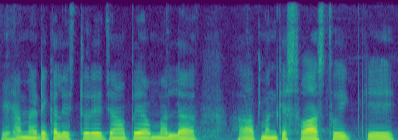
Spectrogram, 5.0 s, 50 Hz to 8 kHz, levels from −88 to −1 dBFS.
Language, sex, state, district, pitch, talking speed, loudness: Chhattisgarhi, male, Chhattisgarh, Rajnandgaon, 120 Hz, 180 wpm, -18 LUFS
